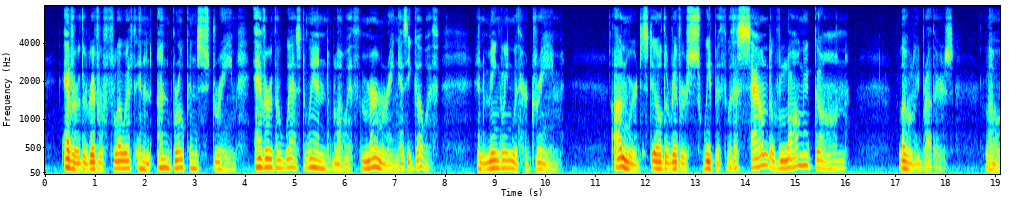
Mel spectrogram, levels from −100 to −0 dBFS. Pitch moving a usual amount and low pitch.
Yes: average, 3.8 semitones; low, 125 Hz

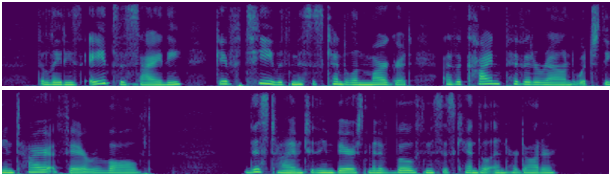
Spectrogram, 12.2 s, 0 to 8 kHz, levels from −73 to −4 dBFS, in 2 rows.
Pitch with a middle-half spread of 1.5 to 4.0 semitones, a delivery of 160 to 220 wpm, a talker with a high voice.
Yes: average, 2.9 semitones; average, 175 wpm; high, 195 Hz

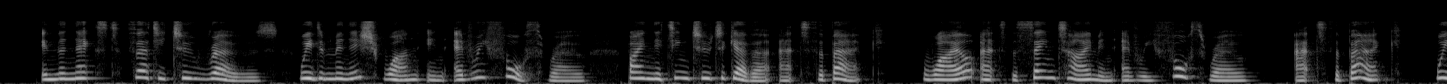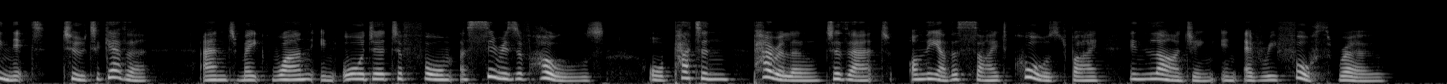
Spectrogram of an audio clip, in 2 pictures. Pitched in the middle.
No: high, 225 Hz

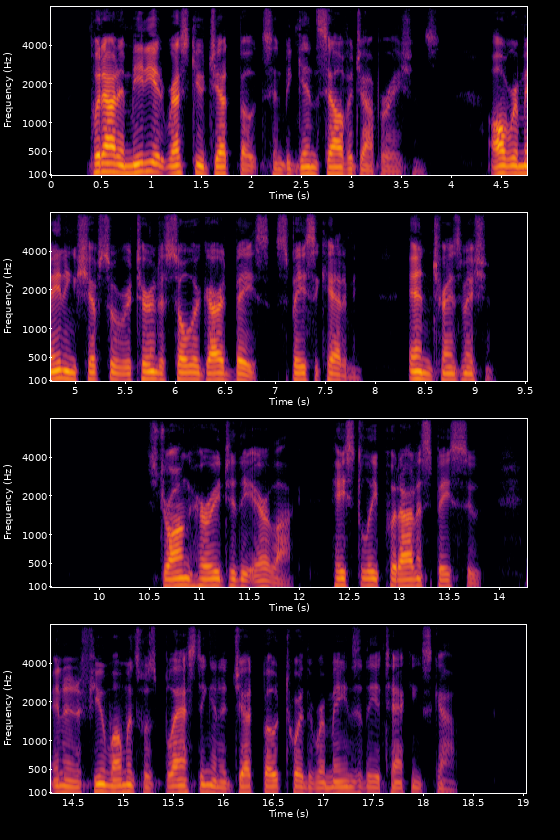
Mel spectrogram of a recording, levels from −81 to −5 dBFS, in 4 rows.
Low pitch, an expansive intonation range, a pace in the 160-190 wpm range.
No: low, 110 Hz; average, 3.6 semitones; average, 165 wpm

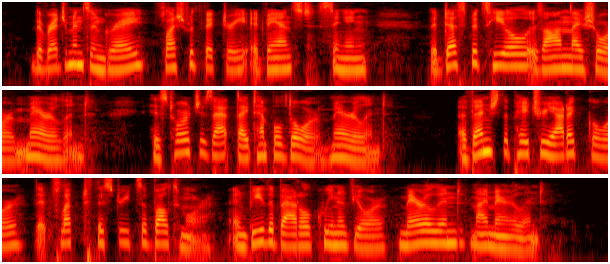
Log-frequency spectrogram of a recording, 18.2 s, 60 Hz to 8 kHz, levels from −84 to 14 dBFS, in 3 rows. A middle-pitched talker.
Yes: medium, 170 Hz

